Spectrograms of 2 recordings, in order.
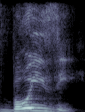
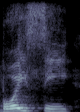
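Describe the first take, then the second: First: The middle consonant is a z sound. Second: The middle consonant is an s sound. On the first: The speaker calls it right. "with a Z" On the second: The speaker calls it wrong. "been saying Boise"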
